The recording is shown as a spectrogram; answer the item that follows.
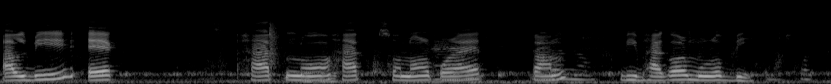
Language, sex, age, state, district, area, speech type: Assamese, female, 30-45, Assam, Golaghat, rural, read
